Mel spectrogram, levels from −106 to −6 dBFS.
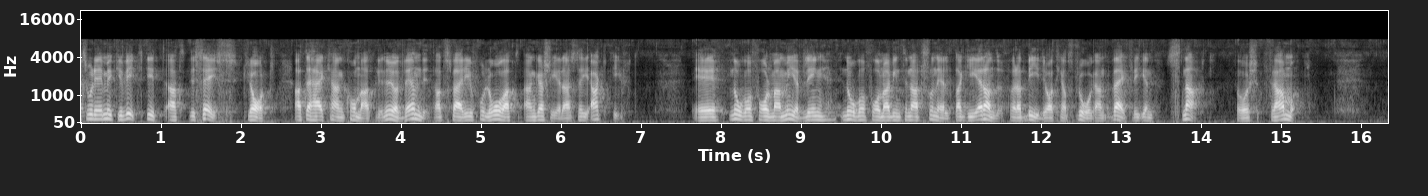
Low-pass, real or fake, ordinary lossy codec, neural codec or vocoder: none; fake; none; codec, 16 kHz, 4.8 kbps, FACodec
